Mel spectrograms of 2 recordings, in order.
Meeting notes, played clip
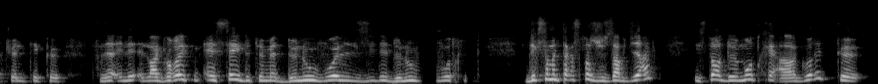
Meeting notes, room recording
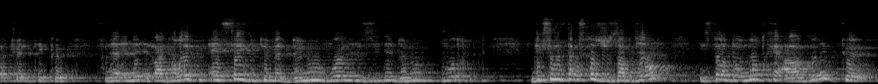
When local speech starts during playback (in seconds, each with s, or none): none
